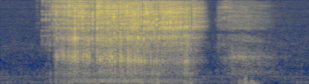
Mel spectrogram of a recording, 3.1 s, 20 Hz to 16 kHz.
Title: Big snoring Part 2 #funny #sleep #打呼 #打鼾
